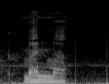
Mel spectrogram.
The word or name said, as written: manmak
